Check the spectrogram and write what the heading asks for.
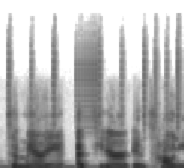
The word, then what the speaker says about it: Tamerri Ater-Ntonni: And her name is Tamerri Ater-Ntonni.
